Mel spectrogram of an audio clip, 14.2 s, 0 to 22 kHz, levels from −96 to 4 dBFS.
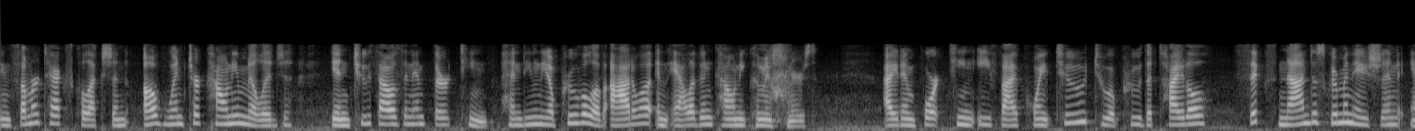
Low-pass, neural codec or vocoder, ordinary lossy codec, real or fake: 5.4 kHz; codec, 16 kHz, 2 kbps, X-Codec, HuBERT features, trained on LibriSpeech; MP3, 48 kbps; fake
